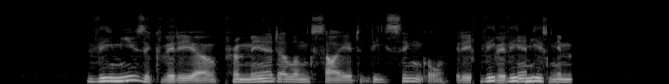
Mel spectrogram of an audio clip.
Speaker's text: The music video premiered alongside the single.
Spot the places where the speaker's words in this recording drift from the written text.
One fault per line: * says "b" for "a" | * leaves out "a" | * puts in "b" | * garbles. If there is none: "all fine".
* garbles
